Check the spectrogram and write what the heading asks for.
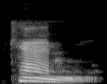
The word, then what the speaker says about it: can: Notice that I pronounce this word can in two different ways. I pronounce the first can using the schwa. She can dance, she can dance, she can dance. I use the schwa, she can dance. But the second can, I use it in a full form.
